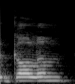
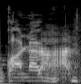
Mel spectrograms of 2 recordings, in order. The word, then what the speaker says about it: Gollum: The Hunt for Gollum. Which is good. – Sorry, you didn't say that right. The Hunt for Gollum.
